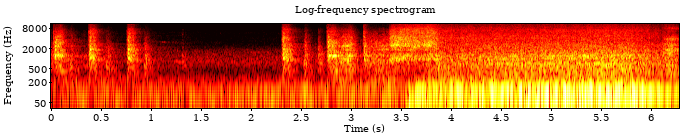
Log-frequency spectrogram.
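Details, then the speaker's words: Early Ford Bronco failing starter motor: several sharp clicks with no cranking, then it finally spins and the engine fires. Intermittent fault, starter to be replaced. "Starter sounds terrible. I think we're gonna put a new one on."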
